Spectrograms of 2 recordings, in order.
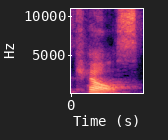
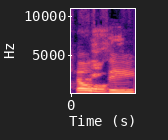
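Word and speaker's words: Kelce: And his name is Kels, isn't it? Not Kelsey.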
